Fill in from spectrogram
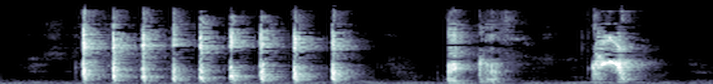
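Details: Two-year-old female Congo African grey parrot kept as a pet in a country home, talking; a fast run of nine short clipped syllables, then two separate longer phrases, in a quiet small room.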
